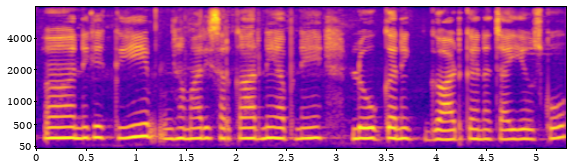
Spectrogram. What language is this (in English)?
Hindi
